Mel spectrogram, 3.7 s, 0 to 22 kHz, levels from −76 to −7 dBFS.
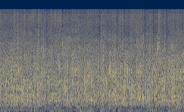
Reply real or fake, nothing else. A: fake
